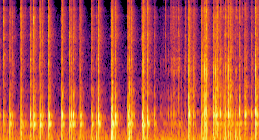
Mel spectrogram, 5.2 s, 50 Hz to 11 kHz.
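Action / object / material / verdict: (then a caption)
tap / large paper drink cup / paper / none. A large, empty, hollow paper drink cup is held upside down and tapped fast on its side with the fingertips. The result is a rapid run of short, dry, hollow knocks with a pitch of around 656 Hz and almost no ring. The tapping briefly softens in the middle, then picks back up densely toward the end.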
